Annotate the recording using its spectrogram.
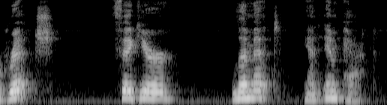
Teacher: the short eye sound is made by opening the mouth Med medium wide the teeth are slightly apart with more of the bottom than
